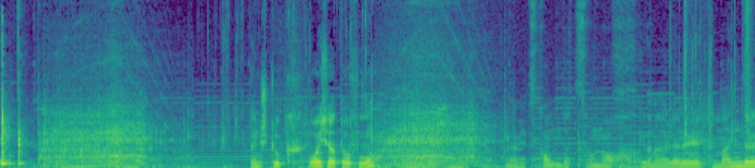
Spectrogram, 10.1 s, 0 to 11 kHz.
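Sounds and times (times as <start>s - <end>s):
blender motor whirring while pureeing carrot, onion and algae: 0.4s - 7.0s
speech: 3.4s - 5.4s, 6.8s - 10.0s.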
